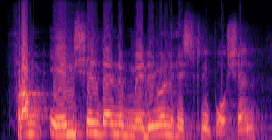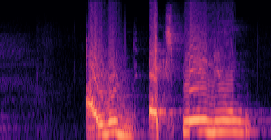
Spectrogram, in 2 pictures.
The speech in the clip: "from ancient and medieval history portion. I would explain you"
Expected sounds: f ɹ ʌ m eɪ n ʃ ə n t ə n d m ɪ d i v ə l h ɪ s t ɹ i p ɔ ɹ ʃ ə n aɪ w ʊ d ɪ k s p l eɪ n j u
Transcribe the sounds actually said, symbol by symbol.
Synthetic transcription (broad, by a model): f ɹ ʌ m eɪ n ʃ ə n t ə n d m ɪ d i v ə l h ɪ s t ɹ i p ɔ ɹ ʃ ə n aɪ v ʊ d ɪ k s p l eɪ n j u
